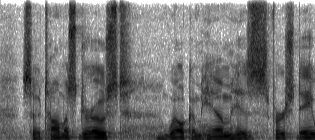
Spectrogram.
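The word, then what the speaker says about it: Drozt: His name is Thomas Drost. His last name is spelled D-R-O-Z-T, but it would be like you're pronouncing roast, but it starts with a D. So Thomas Drost, welcome him.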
